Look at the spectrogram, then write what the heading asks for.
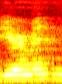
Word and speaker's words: Yurman: If you have a hard time remembering how to pronounce that, just think of David Yurman, the jeweler, and that's a good hot tip, #hot tip.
